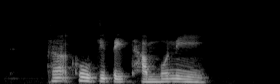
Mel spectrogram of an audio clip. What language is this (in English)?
Thai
